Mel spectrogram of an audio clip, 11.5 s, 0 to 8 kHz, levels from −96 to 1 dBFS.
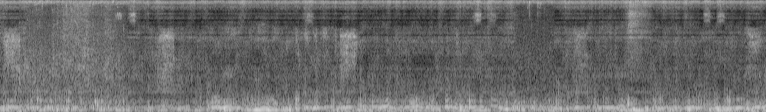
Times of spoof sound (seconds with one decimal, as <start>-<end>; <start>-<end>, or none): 0.0-0.4; 1.9-7.7; 8.3-11.5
